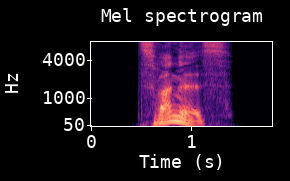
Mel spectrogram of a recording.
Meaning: genitive singular of Zwang
- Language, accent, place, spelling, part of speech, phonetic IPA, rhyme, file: German, Germany, Berlin, Zwanges, noun, [ˈt͡svaŋəs], -aŋəs, De-Zwanges.ogg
